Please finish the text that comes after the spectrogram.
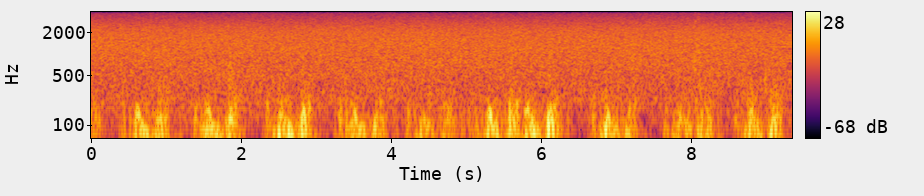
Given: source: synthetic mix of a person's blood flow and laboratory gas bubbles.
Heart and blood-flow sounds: Doppler ultrasound of blood flow; precordium
8.06-8.18 s: bubbles
8.83-9.06 s: bubbles
From the record:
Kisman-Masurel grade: 111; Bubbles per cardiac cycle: 1 to 2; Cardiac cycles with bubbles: 1 to 10%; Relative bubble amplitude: barely perceptible (0.100 to 0.250); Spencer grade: 1 (occasional bubble signal discernible with the cardiac motion signal, with majority of cardiac periods free of bubbles); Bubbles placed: anywhere in the cardiac cycle

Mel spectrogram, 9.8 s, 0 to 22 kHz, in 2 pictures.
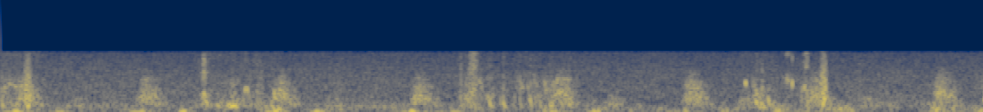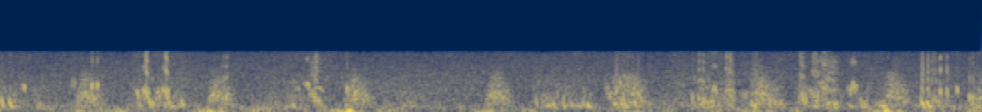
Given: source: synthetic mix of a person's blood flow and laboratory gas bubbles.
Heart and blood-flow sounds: Doppler ultrasound of blood flow; subclavian vein
0.00-0.22 s: bubbles
0.99-1.42 s: bubbles
2.27-2.89 s: bubbles
3.70-4.08 s: bubbles
4.90-5.17 s: bubbles
5.24-5.44 s: bubbles
5.57-5.88 s: bubbles
6.02-6.08 s: bubbles
6.32-6.58 s: bubbles
6.61-6.69 s: bubbles
7.57-8.16 s: bubbles
8.23-8.85 s: bubbles
8.91-9.39 s: bubbles
9.48-9.83 s: bubbles
From the record:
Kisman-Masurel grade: 232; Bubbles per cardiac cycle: several, 3 to 8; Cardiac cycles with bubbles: 50 to 99%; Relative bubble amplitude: moderate (0.250 to 0.450); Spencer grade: 3 (all of the cardiac periods contain showers or single bubble signals, but not dominating or overriding the cardiac motion signals); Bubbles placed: anywhere in the cardiac cycle

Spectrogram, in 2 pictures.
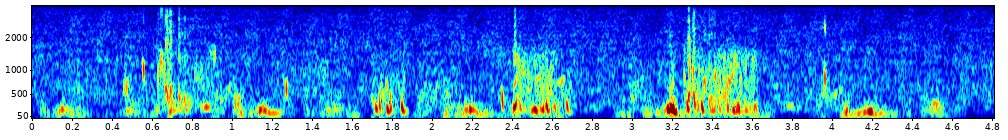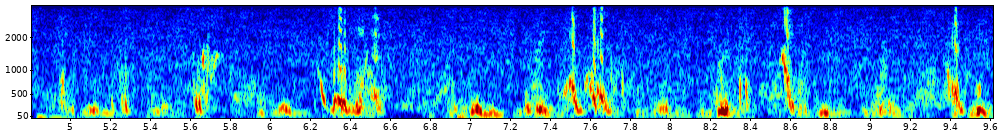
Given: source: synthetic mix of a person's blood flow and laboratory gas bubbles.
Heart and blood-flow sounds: Doppler ultrasound of blood flow; precordium
0.45-0.96 s: bubbles
1.00-1.07 s: bubbles
1.24-1.31 s: bubbles
1.69-1.90 s: bubbles
2.32-2.72 s: bubbles
3.24-3.64 s: bubbles
3.94-4.01 s: bubbles
4.94-5.01 s: bubbles
5.19-5.32 s: bubbles
5.59-5.78 s: bubbles
6.21-6.58 s: bubbles
7.25-7.33 s: bubbles
7.44-7.80 s: bubbles
7.95-8.01 s: bubbles
8.33-8.44 s: bubbles
8.54-8.69 s: bubbles
9.37-9.57 s: bubbles
From the record:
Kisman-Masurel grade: 242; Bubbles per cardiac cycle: several, 3 to 8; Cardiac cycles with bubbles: 100%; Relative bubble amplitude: moderate (0.250 to 0.450); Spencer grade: 3 (all of the cardiac periods contain showers or single bubble signals, but not dominating or overriding the cardiac motion signals); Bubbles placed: only in the low amplitude regions of the cardiac cycle

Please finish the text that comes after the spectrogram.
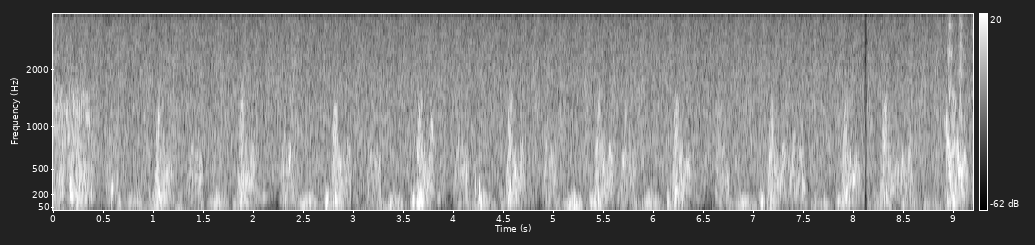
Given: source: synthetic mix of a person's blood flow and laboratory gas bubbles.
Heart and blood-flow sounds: Doppler ultrasound of blood flow; precordium
0.00-0.41 s: bubbles
4.20-4.31 s: bubbles
8.90-9.13 s: bubbles
From the record:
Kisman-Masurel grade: 123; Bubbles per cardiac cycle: 1 to 2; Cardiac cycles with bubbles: 10 to 50%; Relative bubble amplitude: loud (0.450 to 0.775); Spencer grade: 2 (many but less than half of the cardiac periods contain bubble signals, singularly or in groups); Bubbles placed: anywhere in the cardiac cycle

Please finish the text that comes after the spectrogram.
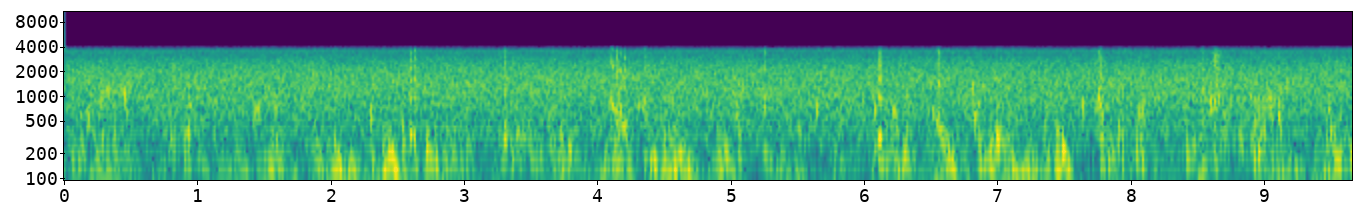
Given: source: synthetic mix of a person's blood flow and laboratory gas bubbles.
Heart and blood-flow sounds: Doppler ultrasound of blood flow; precordium
0.04-0.51 s: bubbles
0.76-0.99 s: bubbles
1.35-1.62 s: bubbles
2.47-3.06 s: bubbles
3.23-3.55 s: bubbles
3.59-3.89 s: bubbles
4.06-4.68 s: bubbles
5.00-5.11 s: bubbles
5.23-5.29 s: bubbles
5.48-5.54 s: bubbles
5.61-5.69 s: bubbles
5.77-5.88 s: bubbles
6.04-6.37 s: bubbles
6.49-6.64 s: bubbles
6.75-7.15 s: bubbles
7.34-7.53 s: bubbles
7.61-7.68 s: bubbles
7.73-8.14 s: bubbles
8.38-9.15 s: bubbles
9.45-9.67 s: bubbles
From the record:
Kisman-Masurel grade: 243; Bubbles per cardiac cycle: several, 3 to 8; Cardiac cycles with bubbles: 100%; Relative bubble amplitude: loud (0.450 to 0.775); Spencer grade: 3 (all of the cardiac periods contain showers or single bubble signals, but not dominating or overriding the cardiac motion signals); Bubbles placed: anywhere in the cardiac cycle

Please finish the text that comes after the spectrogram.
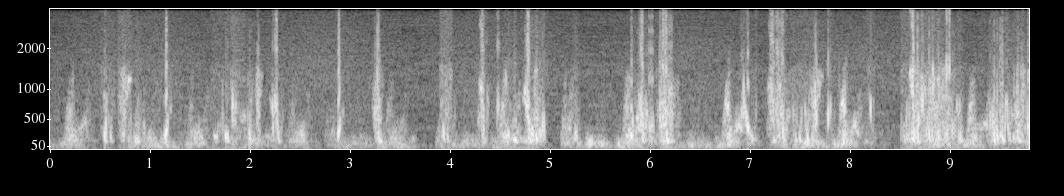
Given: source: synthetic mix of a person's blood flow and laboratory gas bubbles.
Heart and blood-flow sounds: Doppler ultrasound of blood flow; precordium
0.51-0.65 s: bubbles
0.68-0.92 s: bubbles
1.11-1.22 s: bubbles
1.60-2.13 s: bubbles
2.19-2.33 s: bubbles
2.84-2.94 s: bubbles
3.22-3.36 s: bubbles
3.89-4.02 s: bubbles
4.28-4.40 s: bubbles
4.46-4.98 s: bubbles
5.21-5.31 s: bubbles
5.77-6.29 s: bubbles
6.90-7.07 s: bubbles
7.17-7.85 s: bubbles
8.17-8.25 s: bubbles
8.51-9.14 s: bubbles
9.37-9.80 s: bubbles
From the record:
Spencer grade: 3 (all of the cardiac periods contain showers or single bubble signals, but not dominating or overriding the cardiac motion signals); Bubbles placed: only in the low amplitude regions of the cardiac cycle

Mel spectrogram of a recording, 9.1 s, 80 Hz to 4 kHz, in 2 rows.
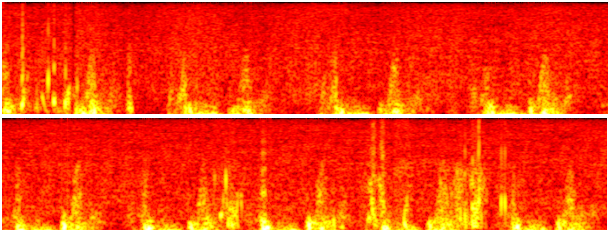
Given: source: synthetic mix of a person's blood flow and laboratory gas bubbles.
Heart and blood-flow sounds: Doppler ultrasound of blood flow; precordium
0.00-0.03 s: bubbles
0.10-0.60 s: bubbles
0.92-0.98 s: bubbles
6.05-6.38 s: bubbles
6.46-6.56 s: bubbles
7.00-7.12 s: bubbles
7.27-7.63 s: bubbles
7.77-8.19 s: bubbles
8.25-8.35 s: bubbles
From the record:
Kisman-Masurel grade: 222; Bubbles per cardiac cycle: several, 3 to 8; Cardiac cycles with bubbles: 10 to 50%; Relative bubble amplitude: moderate (0.250 to 0.450); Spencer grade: 2 (many but less than half of the cardiac periods contain bubble signals, singularly or in groups); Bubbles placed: anywhere in the cardiac cycle

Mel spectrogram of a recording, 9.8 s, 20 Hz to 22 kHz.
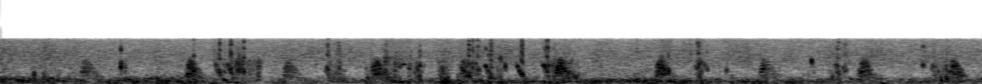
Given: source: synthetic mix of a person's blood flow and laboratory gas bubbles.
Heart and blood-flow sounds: Doppler ultrasound of blood flow; subclavian vein
0.00-0.07 s: bubbles
0.31-0.84 s: bubbles
1.17-1.29 s: bubbles
1.90-1.98 s: bubbles
2.14-2.63 s: bubbles
3.24-3.52 s: bubbles
3.64-3.73 s: bubbles
3.82-4.26 s: bubbles
4.37-4.54 s: bubbles
4.56-5.10 s: bubbles
5.15-5.30 s: bubbles
5.41-5.84 s: bubbles
6.59-6.73 s: bubbles
6.94-7.10 s: bubbles
7.25-7.30 s: bubbles
8.08-8.16 s: bubbles
8.27-8.50 s: bubbles
9.21-9.26 s: bubbles
9.30-9.53 s: bubbles
From the record:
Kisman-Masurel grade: 232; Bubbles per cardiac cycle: several, 3 to 8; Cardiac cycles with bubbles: 50 to 99%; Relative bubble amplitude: moderate (0.250 to 0.450); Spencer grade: 3 (all of the cardiac periods contain showers or single bubble signals, but not dominating or overriding the cardiac motion signals); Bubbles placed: anywhere in the cardiac cycle

